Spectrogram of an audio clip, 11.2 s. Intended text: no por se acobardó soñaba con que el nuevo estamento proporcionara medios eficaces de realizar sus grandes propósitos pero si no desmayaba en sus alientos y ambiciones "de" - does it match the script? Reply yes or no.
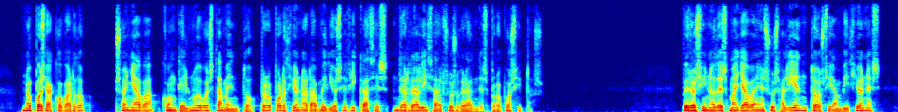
yes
